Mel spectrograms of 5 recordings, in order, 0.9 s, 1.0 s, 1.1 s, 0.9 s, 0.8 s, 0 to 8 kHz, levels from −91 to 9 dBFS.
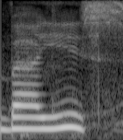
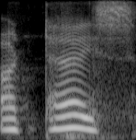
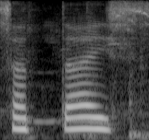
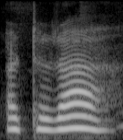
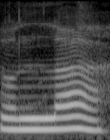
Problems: background sounds at intervals, low volume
